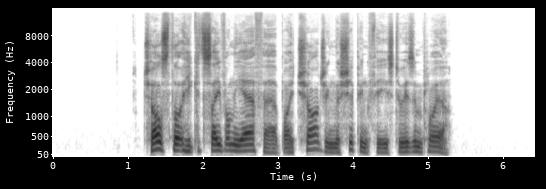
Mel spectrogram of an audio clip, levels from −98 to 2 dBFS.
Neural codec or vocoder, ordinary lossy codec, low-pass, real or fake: none; none; 14.4 kHz; real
